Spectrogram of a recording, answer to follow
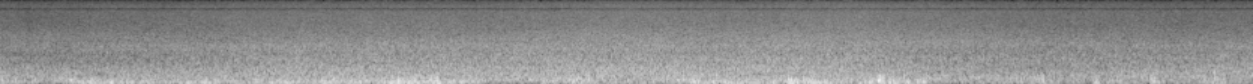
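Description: Ocean surf: waves breaking and washing in, a steady rushing noise. Irregular low gusts of wind rumble on the microphone.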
